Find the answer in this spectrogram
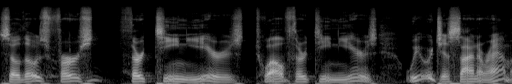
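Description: A man with an American accent speaks at a medium pitch in a bright, sharp tone. His pace is very slow, and his pitch swings very widely. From Long Island, New York. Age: 60s. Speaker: franchise company CEO. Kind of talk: interview.

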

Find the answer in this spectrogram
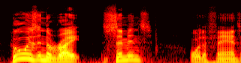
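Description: The man talks at a fairly slow pace with very wide pitch swings. The recording is very clean, with a silent background. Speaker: sports podcast co-host. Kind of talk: casual sports banter. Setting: studio. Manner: bantering, sarcastic.

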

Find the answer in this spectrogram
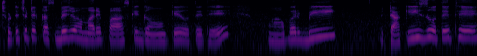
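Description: Her pitch fairly high and varying in an ordinary way, a woman talks in an ordinary speaking voice. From rural Uttarakhand, Barkot area. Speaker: host's mother, interviewee. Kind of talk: interview.

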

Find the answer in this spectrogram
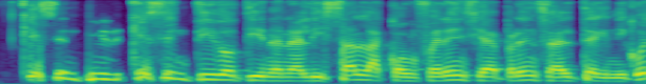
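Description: He has a plain, everyday voice. The man's intonation is lively. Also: hardly any pauses, very even loudness. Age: 50s. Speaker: football fan caller. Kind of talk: casual chat.

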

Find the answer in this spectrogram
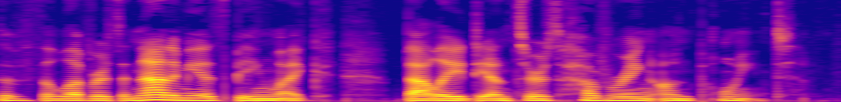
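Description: A woman's plain, everyday voice, fairly low in pitch and fairly quick, on a very clean recording with a silent background. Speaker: literary news reporter. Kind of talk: casual chat. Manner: lively, humorous.

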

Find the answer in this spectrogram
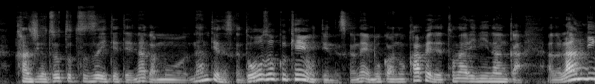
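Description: A man talks at a very fast pace with a medium pitch and very wide pitch swings. His voice is somewhat breathy. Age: 20s. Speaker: web business owner, podcaster. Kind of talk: solo podcast monologue.

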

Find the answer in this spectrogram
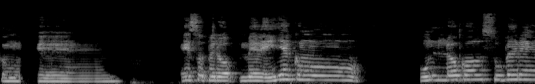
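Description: With a Chilean accent, a man speaks at a high pitch and a very slow pace, leaving long, frequent pauses. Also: ordinary pitch variation. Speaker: singer-songwriter and music producer. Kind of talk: casual chat.

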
